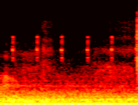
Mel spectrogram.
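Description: Smooth, steady low engine rumble of a car on a cold, snowy night drive uphill, with faint regular ticking pulses riding over the drone.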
